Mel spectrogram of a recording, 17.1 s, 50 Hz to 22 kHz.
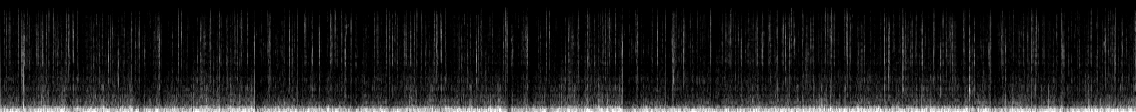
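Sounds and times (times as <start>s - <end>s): steady low rumble: 0.0s - 17.0s
wood fire crackling: 0.0s - 17.0s.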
